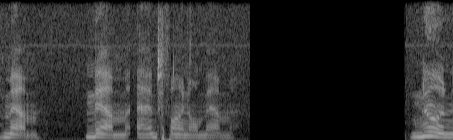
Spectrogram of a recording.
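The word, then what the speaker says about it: נון: Nun is pronounced N as in November.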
